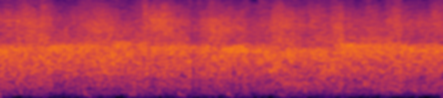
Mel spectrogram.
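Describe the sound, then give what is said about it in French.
An audience applauds at the end of the first session of a science talk with students asking questions: a thick, even wash of many clapping hands holds at a steady, loud level. “J'aimerais qu'on s'applaudisse pour cette première session.”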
